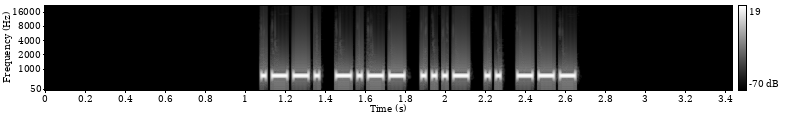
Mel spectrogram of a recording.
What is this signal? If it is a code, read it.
Morse code, heard as a keyed tone, about 44 wpm, 700 Hz. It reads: PYVIO
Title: Code Groups - 5 Letter:Numbers - 45wpm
